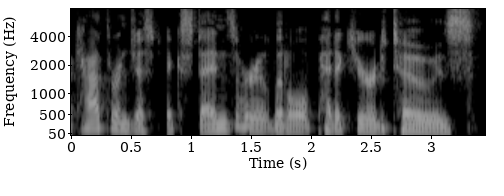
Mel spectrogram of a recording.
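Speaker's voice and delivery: normal talking voice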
